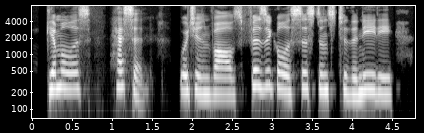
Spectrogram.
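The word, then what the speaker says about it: Gemilut Chesed: It says the Talmud differentiates between charity, giving money to the poor, and what's pronounced Gimellus Hesed, which involves physical assistance to the needy and seeking ways to make the aid meaningful.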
